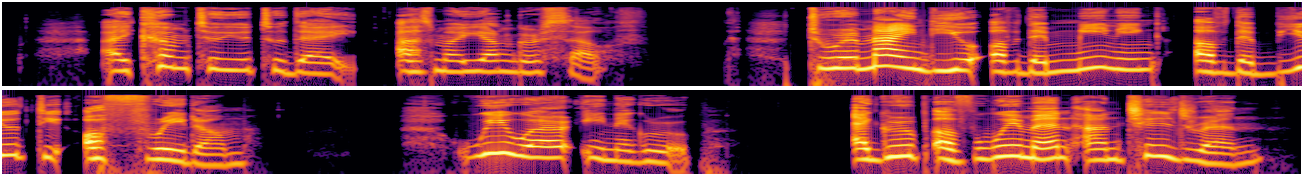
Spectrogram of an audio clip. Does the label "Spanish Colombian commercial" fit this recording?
No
